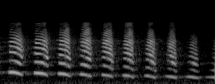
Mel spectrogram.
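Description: A person laughing: a quick string of short 'ha' pulses, about four or five a second, falling steadily in pitch and fading away.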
